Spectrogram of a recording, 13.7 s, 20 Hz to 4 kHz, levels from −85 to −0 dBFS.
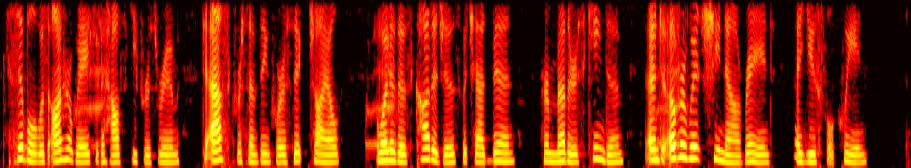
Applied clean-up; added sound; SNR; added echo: classical method spectral subtraction.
